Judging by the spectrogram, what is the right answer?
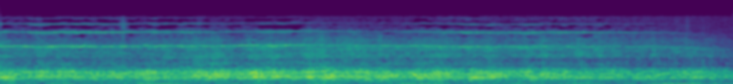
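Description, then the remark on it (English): An electric interurban Key System train comes down the ramp from the Bay Bridge, rumbling steadily past, its wheels roaring beneath a high, sustained motor whine, easing off slightly at the end as it rolls into the terminal. “Sure, one of the key system trains. It's going into the terminal.”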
